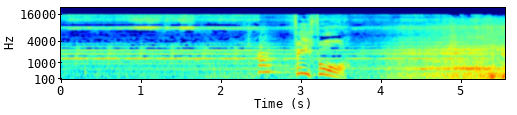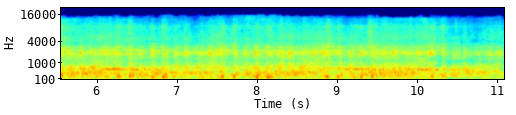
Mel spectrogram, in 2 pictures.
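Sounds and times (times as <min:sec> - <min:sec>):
train wheels clicking over rail joints: 0:05.2 - 0:11.0.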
